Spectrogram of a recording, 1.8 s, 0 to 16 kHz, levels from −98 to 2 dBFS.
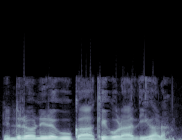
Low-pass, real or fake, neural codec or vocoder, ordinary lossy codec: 7.2 kHz; real; none; AAC, 48 kbps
